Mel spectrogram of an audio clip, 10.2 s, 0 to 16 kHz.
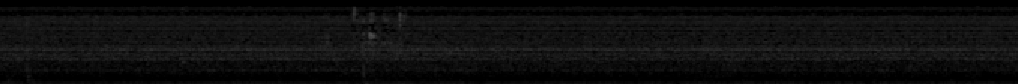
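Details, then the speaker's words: PS4 Pro after the thermal compound was redone, following jet-engine fan noise: only a faint, even airy hum with no rising roar; the fan is audible but much quieter than before and running normally. "I started to hear the fun but not nothing as it was before"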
